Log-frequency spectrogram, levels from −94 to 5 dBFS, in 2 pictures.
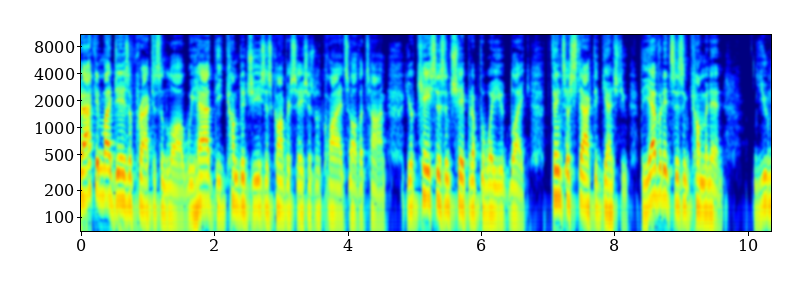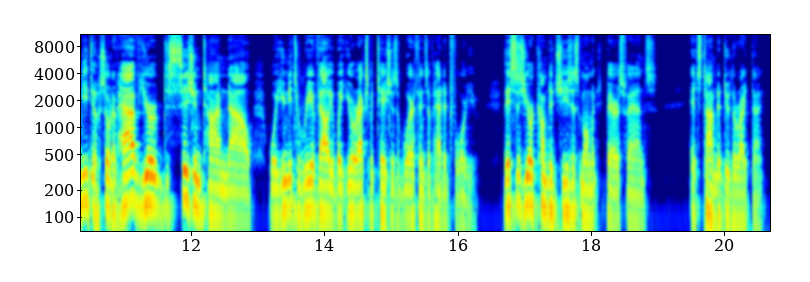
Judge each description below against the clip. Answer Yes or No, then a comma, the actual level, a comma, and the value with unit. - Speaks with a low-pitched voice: Yes, low, 120 Hz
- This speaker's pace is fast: Yes, fast, 230 wpm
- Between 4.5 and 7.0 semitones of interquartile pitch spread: Yes, average, 4.8 semitones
